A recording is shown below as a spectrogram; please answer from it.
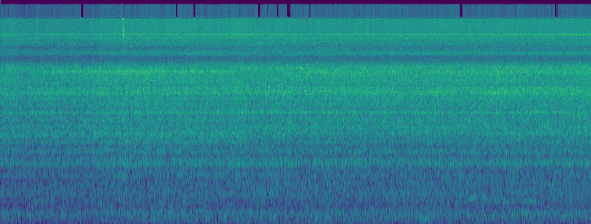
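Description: A ratchet socket wrench loosens car shock absorber bolts during a front shock and lower control arm replacement, giving a steady, continuous mechanical clicking under a dense noisy background for the whole stretch.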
